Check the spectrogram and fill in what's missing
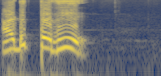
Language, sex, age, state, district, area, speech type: Tamil, female, 30-45, Tamil Nadu, Tiruvarur, rural, read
